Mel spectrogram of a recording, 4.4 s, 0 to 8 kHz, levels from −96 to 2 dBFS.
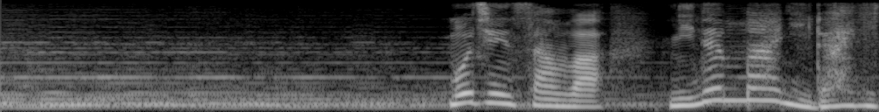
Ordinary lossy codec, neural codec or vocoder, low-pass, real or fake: none; codec, 44.1 kHz, 7.8 kbps, Pupu-Codec; 7.2 kHz; fake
